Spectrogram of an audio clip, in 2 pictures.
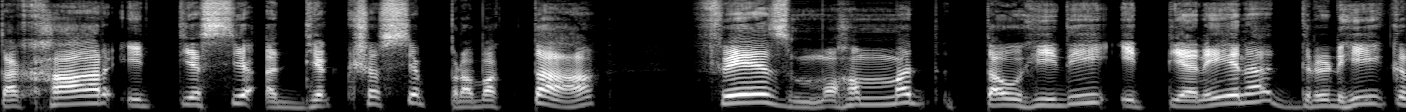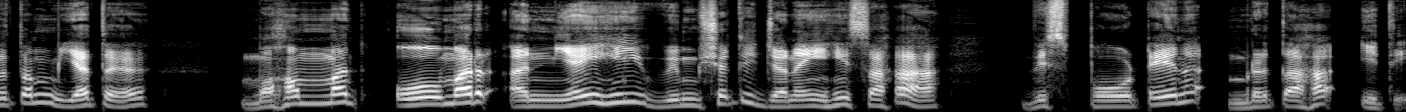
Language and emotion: Sanskrit, neutral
